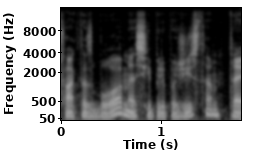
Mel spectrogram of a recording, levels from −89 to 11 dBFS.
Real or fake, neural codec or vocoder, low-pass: real; none; 14.4 kHz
